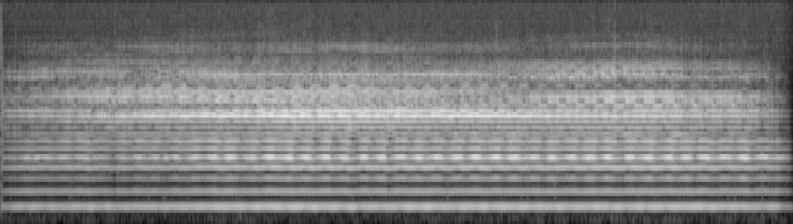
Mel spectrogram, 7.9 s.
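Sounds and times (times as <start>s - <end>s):
Mellotron cello F#3 note: 0.0s - 7.9s.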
